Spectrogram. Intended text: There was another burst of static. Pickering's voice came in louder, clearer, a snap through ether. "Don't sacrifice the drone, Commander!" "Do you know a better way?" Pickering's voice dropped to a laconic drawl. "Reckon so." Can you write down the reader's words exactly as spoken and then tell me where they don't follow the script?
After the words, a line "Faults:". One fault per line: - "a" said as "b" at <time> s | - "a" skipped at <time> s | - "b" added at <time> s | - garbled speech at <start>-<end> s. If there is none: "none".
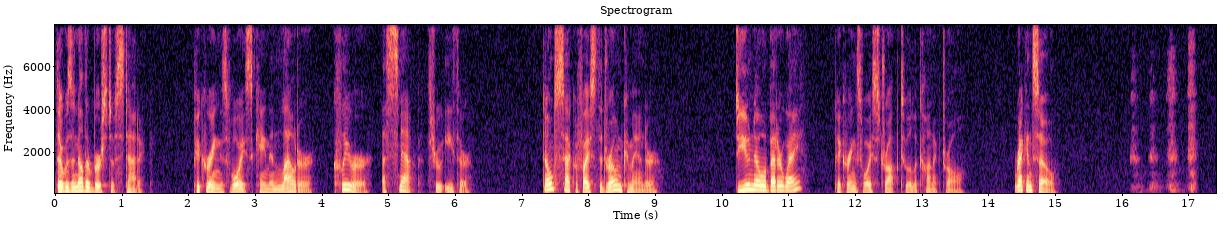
There was another burst of static. Pickering's voice came in louder, clearer, a snap through ether. "Don't sacrifice the drone, Commander!" "Do you know a better way?" Pickering's voice dropped to a laconic drawl. "Reckon so."
Faults:
none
